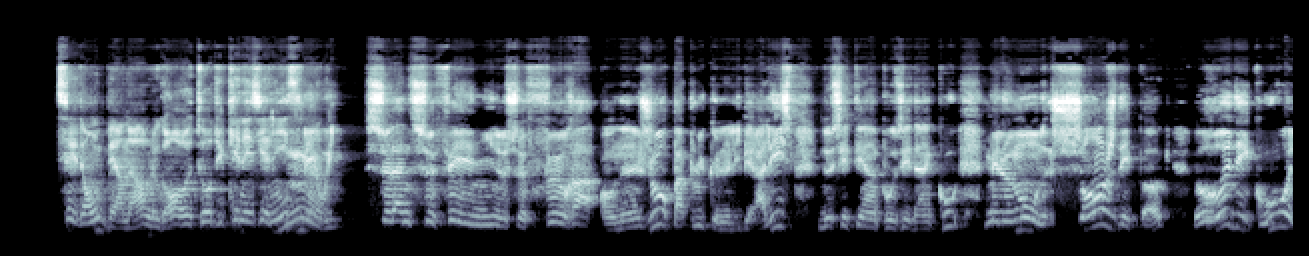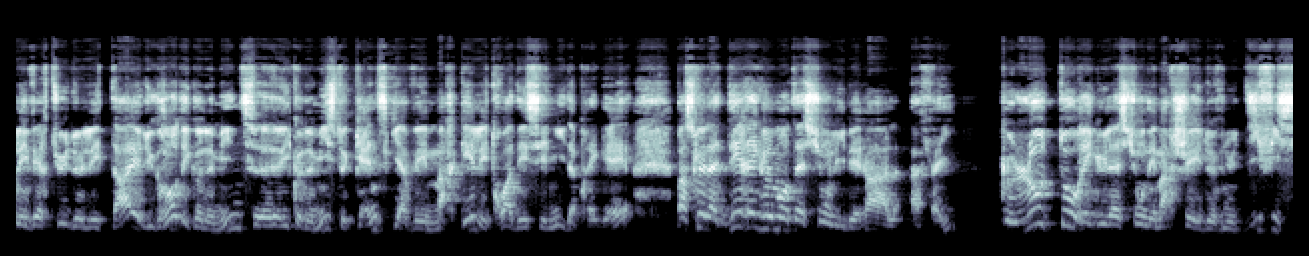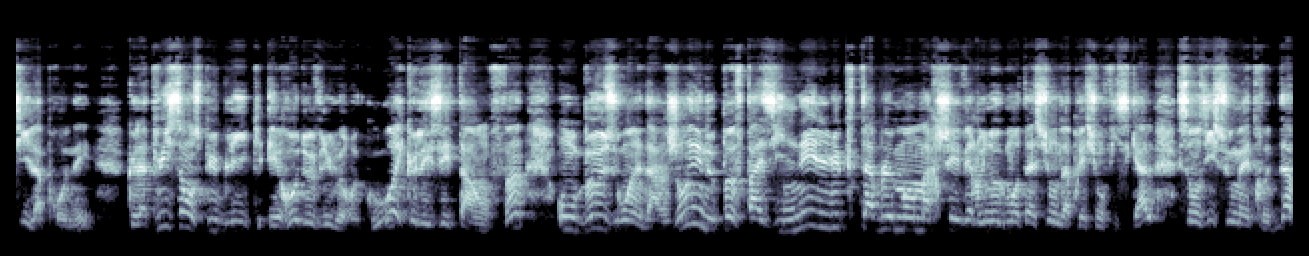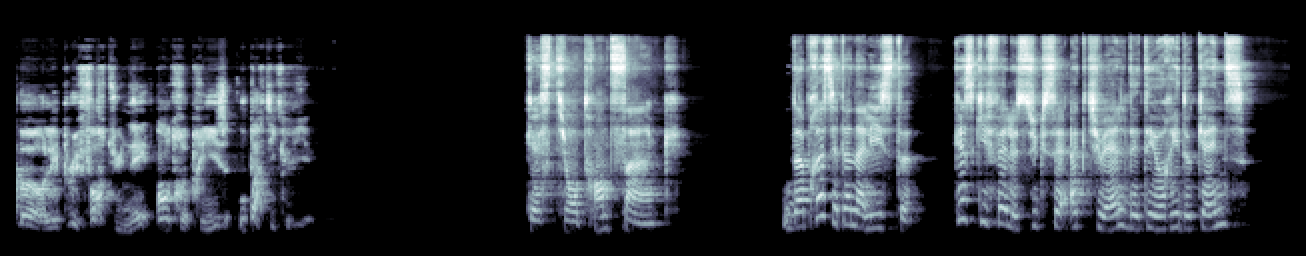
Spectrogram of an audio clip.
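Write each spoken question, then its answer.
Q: D'après cet analyste, qu'est-ce qui fait le succès actuel des théories de Keynes ?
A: L'échec de la déréglementation libérale : l'autorégulation des marchés est devenue difficile à défendre, l'État redevient le recours et les États ont besoin d'argent.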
